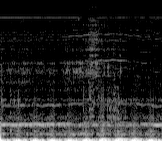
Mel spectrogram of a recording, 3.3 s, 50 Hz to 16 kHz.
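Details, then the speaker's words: Budget Vevor 350W, 25 cm electric pottery wheel while centering clay: a low motor hum swells and sags in a steady pulse about three times a second. The wheel is slowing and recovering under the torque; suspected, not confirmed. "you can probably hear the sound of it slowing down and speeding up but most people aren't going to put the torque on this wheel that I will especially if they're a beginner trying things out"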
